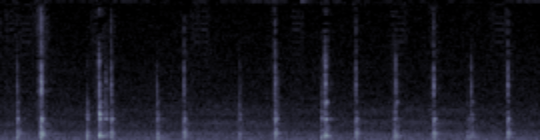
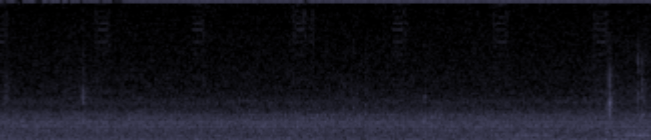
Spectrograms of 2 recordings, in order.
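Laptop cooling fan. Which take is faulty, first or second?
first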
